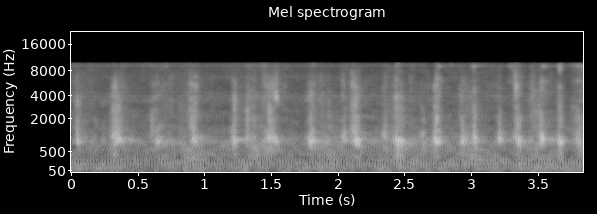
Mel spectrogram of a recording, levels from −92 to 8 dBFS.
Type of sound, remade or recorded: remade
